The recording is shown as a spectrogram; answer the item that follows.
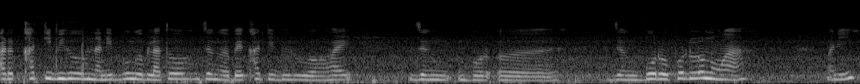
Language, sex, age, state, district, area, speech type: Bodo, female, 30-45, Assam, Kokrajhar, rural, spontaneous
